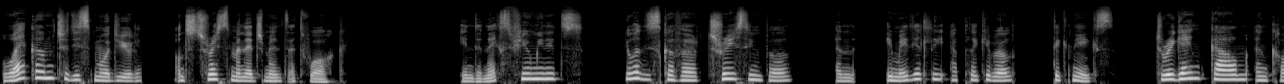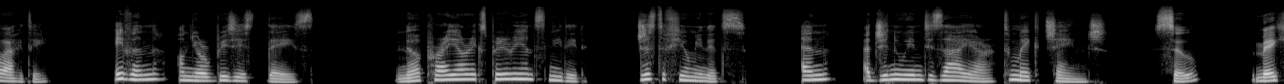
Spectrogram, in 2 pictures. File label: E-learning Well-being EN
